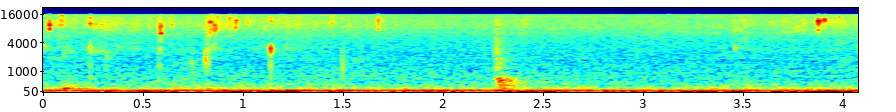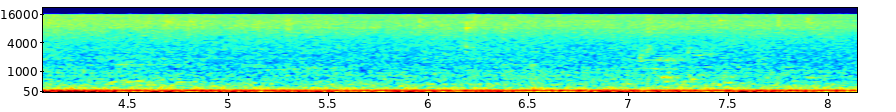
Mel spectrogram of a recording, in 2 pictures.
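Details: Persian cats eating up close, with soft wet chewing and biting clicks scattered through the clip over a steady low hum.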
